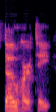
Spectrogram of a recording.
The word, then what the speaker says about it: Doherty: says as an Irishman the pronunciation is Doherty there is no K I know that's what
